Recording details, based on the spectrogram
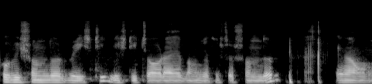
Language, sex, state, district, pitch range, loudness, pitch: Bengali, male, West Bengal, Jhargram, 90-100 Hz, -20 LUFS, 95 Hz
